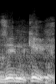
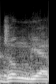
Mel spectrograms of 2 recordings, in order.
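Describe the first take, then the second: First: The name is pronounced like Zinki. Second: The name is pronounced like Jongi. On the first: This is the original form. The speaker calls it right. "আসল উচ্চারণ জিনকি" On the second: This is the common local form. The speaker calls it wrong. "বাংলায় বলে জঙ্গি"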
